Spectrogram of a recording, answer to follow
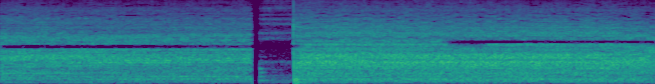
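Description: Handheld gas blowtorch burning steadily with a constant hiss, its flame played on a steel safe door. The sound breaks off briefly about two and a half seconds in, then resumes.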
